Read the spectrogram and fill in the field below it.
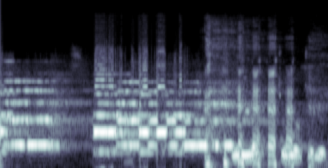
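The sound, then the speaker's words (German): A police siren wails in steady two-tone bursts, loud, before people start talking over its continuing sound. “Polizei. Ah, Polizei.”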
